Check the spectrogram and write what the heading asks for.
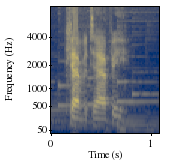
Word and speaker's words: cavatappi: Cavatappi.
